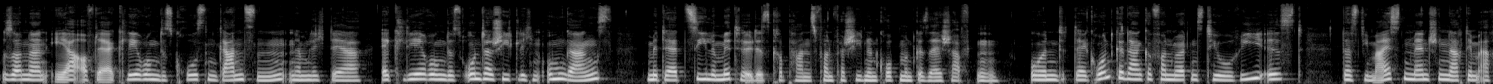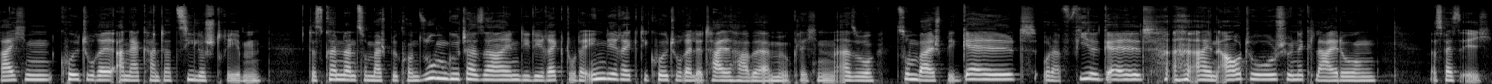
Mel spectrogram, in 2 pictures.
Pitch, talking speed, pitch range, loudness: 210 Hz, 140 wpm, 190-230 Hz, -16 LUFS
